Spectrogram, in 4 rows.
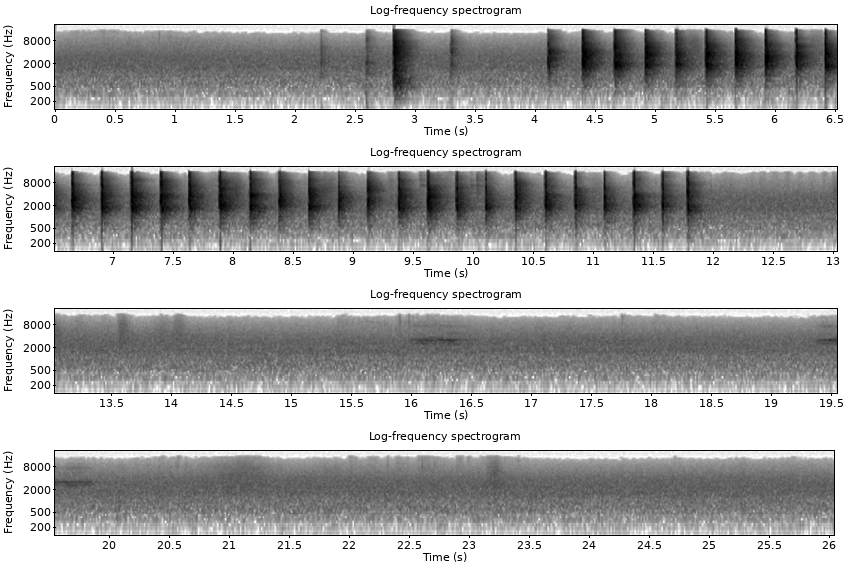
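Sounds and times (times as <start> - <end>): hands slapping head in massage: 2.2 - 3.4, 4.1 - 12.0.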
